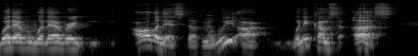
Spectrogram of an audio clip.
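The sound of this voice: A man at a medium pitch talks at a moderate pace, his voice making big pitch swings.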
